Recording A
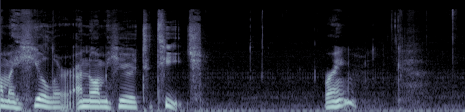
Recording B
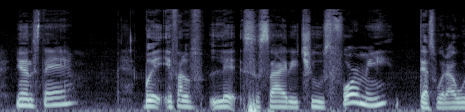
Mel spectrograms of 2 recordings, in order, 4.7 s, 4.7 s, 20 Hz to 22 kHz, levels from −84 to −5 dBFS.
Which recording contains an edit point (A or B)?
B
